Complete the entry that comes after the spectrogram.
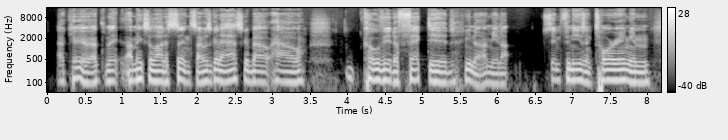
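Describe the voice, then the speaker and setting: Here a man speaks at a moderate pace. His intonation is monotone and flat. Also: very clean recording, silent background. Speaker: podcast interviewer. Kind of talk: casual interview.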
